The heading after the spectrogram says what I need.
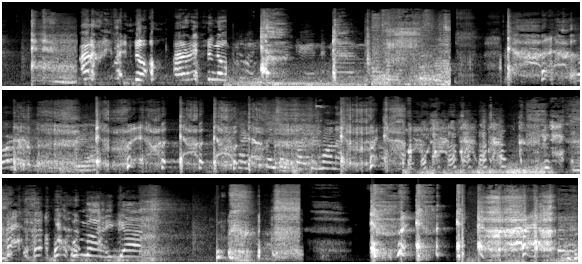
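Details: Coughing fit in a young woman: repeated harsh coughs and throat clearing in bursts between talk and laughter in a room.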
